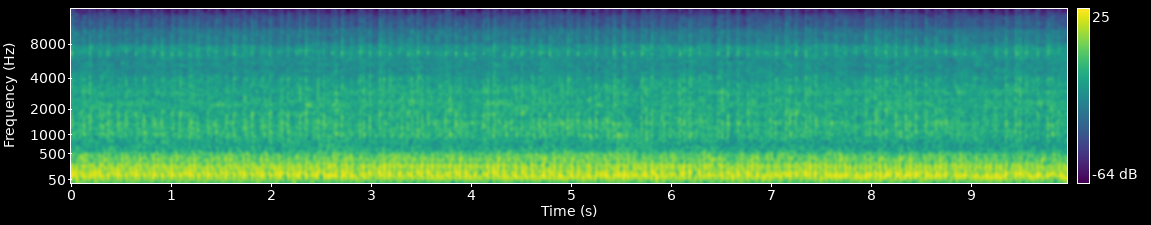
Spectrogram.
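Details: Junkyard Kohler single-cylinder engine after crankcase reassembly with new seals, first start after repair: steady even thrum, no misses or knocks; problem found, looks set to be a good runner.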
